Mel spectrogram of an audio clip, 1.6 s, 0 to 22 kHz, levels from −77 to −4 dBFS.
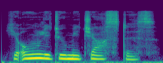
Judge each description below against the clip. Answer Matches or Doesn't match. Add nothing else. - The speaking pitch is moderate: Doesn't match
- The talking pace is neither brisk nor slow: Matches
